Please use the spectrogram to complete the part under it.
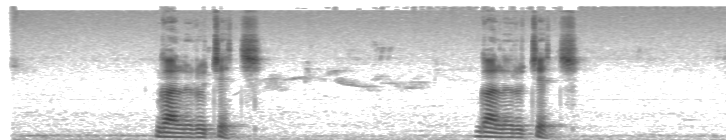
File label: "gal ruchech", zapoteco teotitlan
